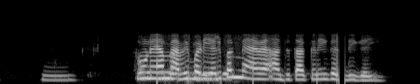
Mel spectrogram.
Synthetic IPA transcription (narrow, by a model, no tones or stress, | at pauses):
sʊɳ̃eːãːmɛ̃ːʋiːbəɽiːaːɾiːpəɾmɛ̃ːəd͡ʒt̪əkːnĩːkəɾd̪iːɡəiː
